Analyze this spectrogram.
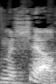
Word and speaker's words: Michelle: we first have Alexis Michelle whose last name rhymes with hell and she is serving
